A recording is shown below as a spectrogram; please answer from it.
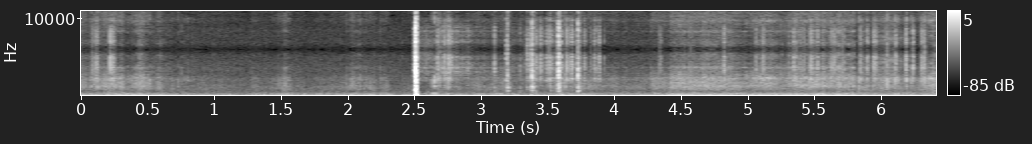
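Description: Low rumble of wind on the microphone with rustling movement noise, broken by one sharp crack about two and a half seconds in and a quick run of clicks about a second later.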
